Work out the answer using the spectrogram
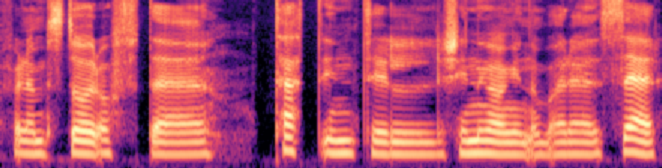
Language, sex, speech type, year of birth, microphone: Norwegian, female, spontaneous, 1990, Shure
